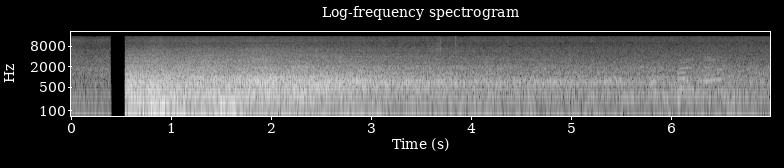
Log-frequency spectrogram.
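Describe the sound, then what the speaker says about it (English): A train passes close by near the Peak Forest Canal, a sudden loud rush of rumbling wheels and wind that slowly fades as it moves away. "Train!"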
